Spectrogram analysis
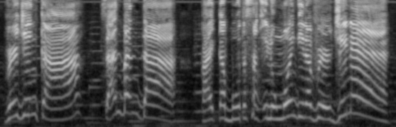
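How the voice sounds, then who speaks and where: A woman's voice: high voice, animated, normal speed, sharp tone. An actress playing a persistent, playful young mother in a radio drama, nagging and coquettish, with music underneath. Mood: teasing, delighted. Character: persistent, teasing young mother in love with best friend.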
